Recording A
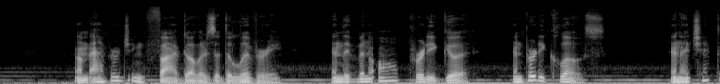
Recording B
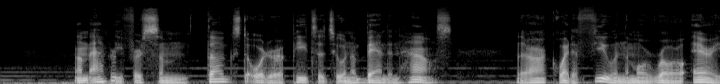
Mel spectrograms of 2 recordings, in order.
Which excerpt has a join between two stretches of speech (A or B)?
A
